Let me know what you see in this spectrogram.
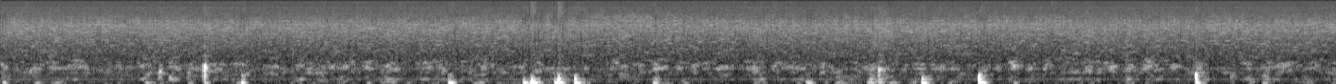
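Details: Fit male, stomach growling while digesting, very loud: irregular low gurgles and rumbling bursts, some loud, with quiet gaps; active bowel sounds (borborygmi) of normal digestion.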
